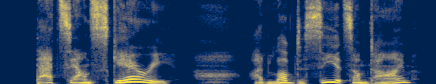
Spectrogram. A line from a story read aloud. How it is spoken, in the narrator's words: the boy said excitedly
